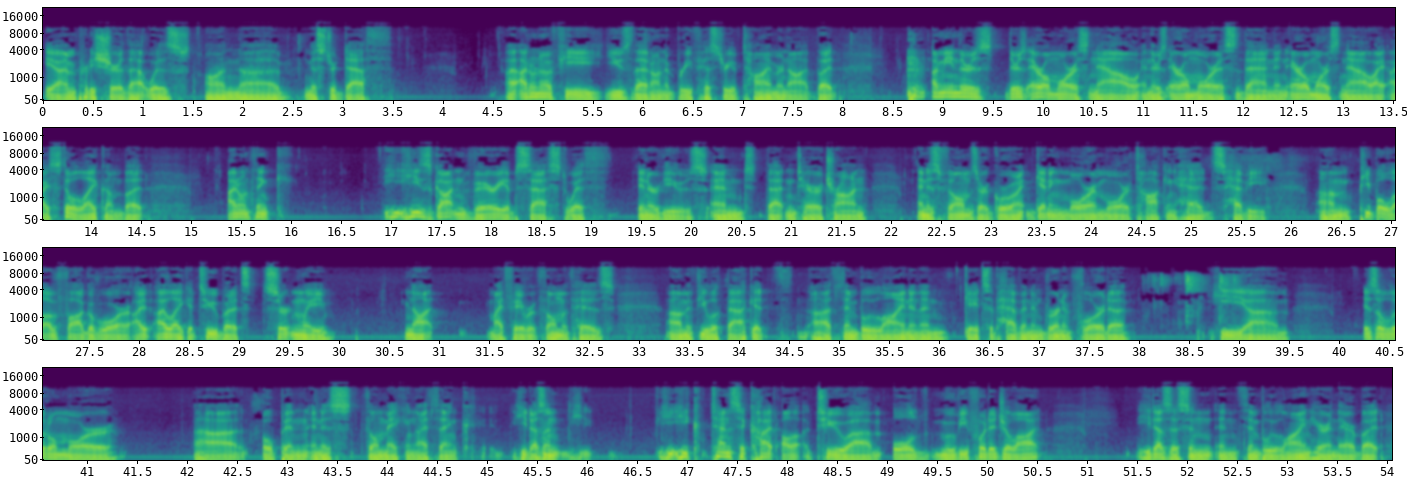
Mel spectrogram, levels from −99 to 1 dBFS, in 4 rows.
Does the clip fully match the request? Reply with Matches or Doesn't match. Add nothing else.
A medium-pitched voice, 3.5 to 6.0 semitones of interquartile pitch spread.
Doesn't match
